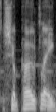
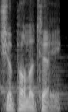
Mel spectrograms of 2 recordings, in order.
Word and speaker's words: Chipotle: 50 in my life can't pronounce Chipotle correctly I had a coworker who was 26 who insisted it was pronounced chipo drove me absolutely insane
